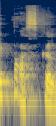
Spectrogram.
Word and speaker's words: pascal: तो इसको बोलते हैं PA, मतलब होता है, प्रोनाउंस करने के लिए आप इसको बोलेंगे पास्कल।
